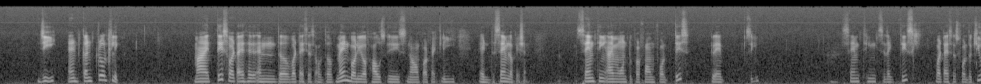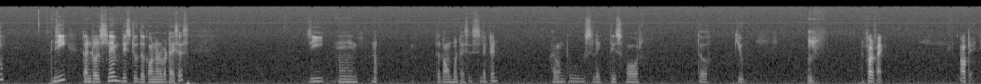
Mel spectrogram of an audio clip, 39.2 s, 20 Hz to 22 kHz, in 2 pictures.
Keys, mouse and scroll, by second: 9.1 middle click, 9.9-11.7 right drag, 13.6 g, 15.2 middle click, 16.9-19.9 middle drag, 20.7 g, 22.6-23.9 middle drag, 23.9-25.7 right drag, 25.2 g, 27.7-29.1 middle drag, 29.6-32.1 drag, 32.1 right click, 32.6 g, 34.6 middle click, 37.6 KP_1.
